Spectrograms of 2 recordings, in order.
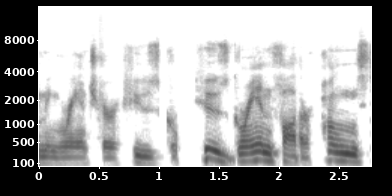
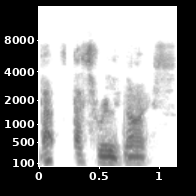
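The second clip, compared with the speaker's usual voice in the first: put-on lovely British accent, quieter; 6 dB quieter than usual. A man walking by stops at the speaker's painting, in a lovely British accent. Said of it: "his really really lovely British accent is like".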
